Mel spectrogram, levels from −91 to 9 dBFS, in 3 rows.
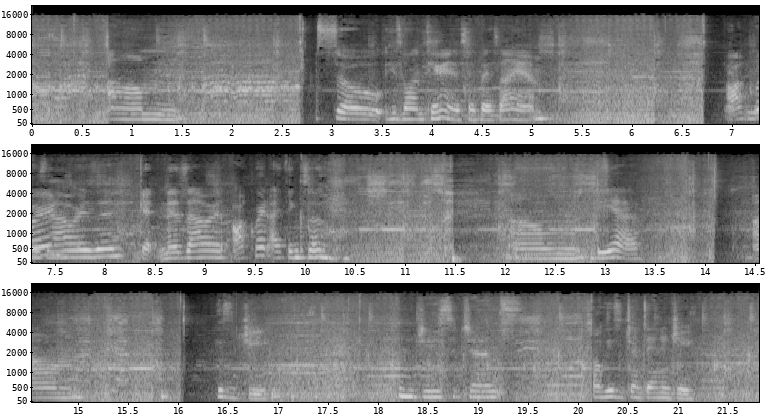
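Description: Gain pumping runs right through: the level ducks by something like 25 dB under each loud sound, likely from a fast limiter fighting a far-too-hot input.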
